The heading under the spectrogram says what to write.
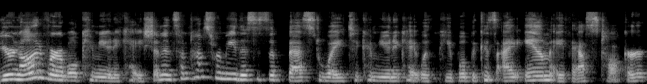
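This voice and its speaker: Amid noticeable background noise, a woman at medium pitch talks at a fairly quick pace with hardly any pauses, her tone animated and her intonation lively. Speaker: leadership coach. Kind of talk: live webinar talk.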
